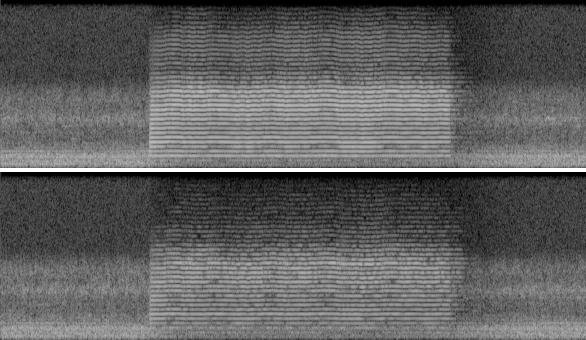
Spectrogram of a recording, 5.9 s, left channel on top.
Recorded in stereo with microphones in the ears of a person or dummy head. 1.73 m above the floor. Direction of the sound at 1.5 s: 30° left (ahead or behind).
